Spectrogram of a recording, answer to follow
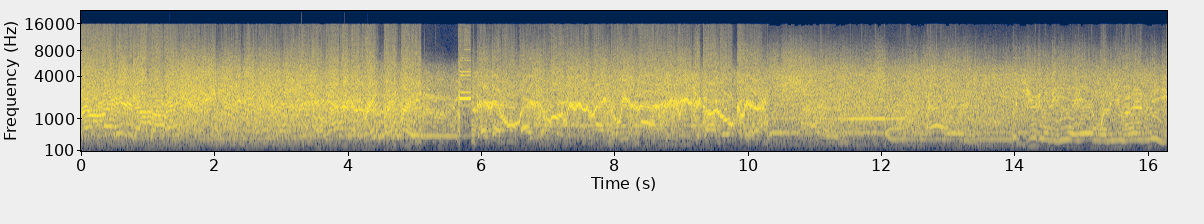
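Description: CB radio receiver putting out garbled, static-laden voices of incoming stations, with steady whistling tones over them at times and a brief break in the signal about five seconds in.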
